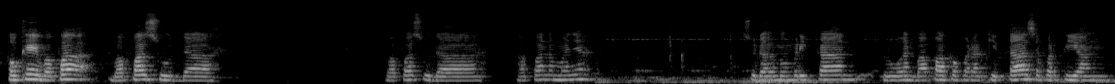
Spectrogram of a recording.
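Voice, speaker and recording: A woman playing a telehealth nurse, speaking in a polite, explanatory customer service manner with halting repetitions. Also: mid-range voice, little pitch movement, dull audio, natural voice. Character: polite telehealth nurse taking a patient's call. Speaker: telenursing nurse in a practice role-play. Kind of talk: role-played customer service call. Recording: faint background noise.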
